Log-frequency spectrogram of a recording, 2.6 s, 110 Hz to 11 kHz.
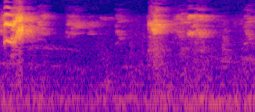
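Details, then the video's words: Lure recording of a young paud fighter lovebird: two harsh, high, rasping squawks about a second and a half apart, each trailing off into a softer scratchy tail. "pancingan burung lovebird paud balibu fighter mp3"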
